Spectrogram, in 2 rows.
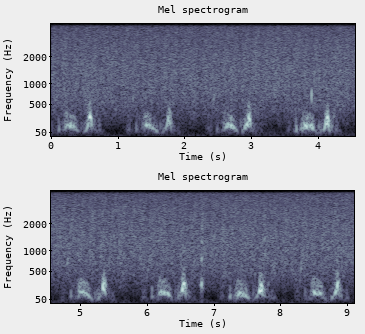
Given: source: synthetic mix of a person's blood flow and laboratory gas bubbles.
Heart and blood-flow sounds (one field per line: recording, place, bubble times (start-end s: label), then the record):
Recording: Doppler ultrasound of blood flow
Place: precordium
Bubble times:
3.88-3.98 s: bubbles
6.78-6.86 s: bubbles
From the record:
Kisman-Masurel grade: 122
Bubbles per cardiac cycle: 1 to 2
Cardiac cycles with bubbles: 10 to 50%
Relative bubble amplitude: moderate (0.250 to 0.450)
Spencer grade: 2 (many but less than half of the cardiac periods contain bubble signals, singularly or in groups)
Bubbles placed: only in the low amplitude regions of the cardiac cycle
